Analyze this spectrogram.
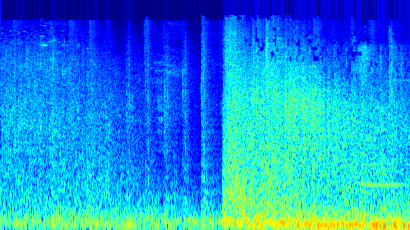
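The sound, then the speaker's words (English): Explosions in a video game: a sudden, loud booming burst about midway through that becomes a sustained, roaring rumble, over steady, noisy game sound that runs throughout. “Oh no. Explosions. Wow.”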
